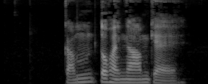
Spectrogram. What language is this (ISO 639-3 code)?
yue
